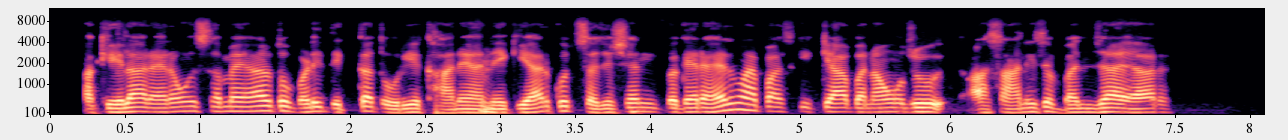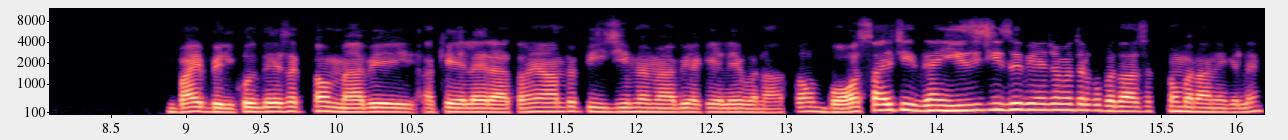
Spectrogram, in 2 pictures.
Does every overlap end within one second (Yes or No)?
Yes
